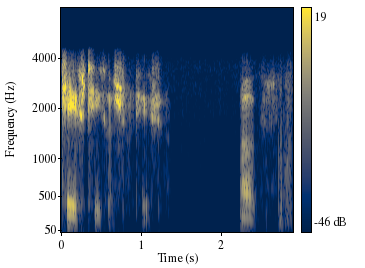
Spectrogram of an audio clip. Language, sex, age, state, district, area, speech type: Kashmiri, male, 30-45, Jammu and Kashmir, Srinagar, urban, conversation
